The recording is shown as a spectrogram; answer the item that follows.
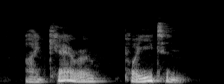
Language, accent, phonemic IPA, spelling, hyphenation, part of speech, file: English, Southern England, /eɪˈkaɪɹəʊpɔɪˌiːtən/, acheiropoieton, achei‧ro‧poi‧e‧ton, noun, LL-Q1860 (eng)-acheiropoieton.wav
- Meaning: A religion icon (chiefly of Christ or the Virgin Mary) believed not to have been created by human hands; a miraculous image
